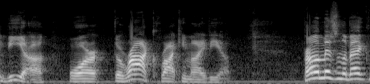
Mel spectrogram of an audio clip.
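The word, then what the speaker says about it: Maivia: his last name being m-i-a-v-i-a it's supposed to be m-a-i-v-i-a so it's supposed to be my via not Mia via so I saw that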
